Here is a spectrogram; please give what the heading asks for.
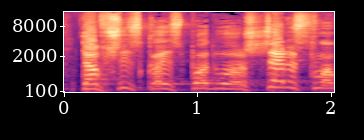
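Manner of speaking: high, loud indignant cry; shouting denial. Acted. Wife denying before the rabbinical court, loud indignant shout. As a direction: fling the denial loudly. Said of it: "wołała".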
